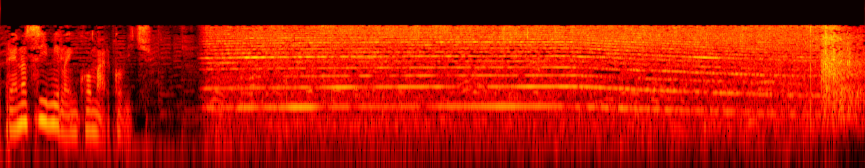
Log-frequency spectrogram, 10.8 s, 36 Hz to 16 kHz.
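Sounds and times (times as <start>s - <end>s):
speech: 0.0s - 2.0s
police siren during an arrest in northern Kosovska Mitrovica: 2.5s - 10.8s.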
